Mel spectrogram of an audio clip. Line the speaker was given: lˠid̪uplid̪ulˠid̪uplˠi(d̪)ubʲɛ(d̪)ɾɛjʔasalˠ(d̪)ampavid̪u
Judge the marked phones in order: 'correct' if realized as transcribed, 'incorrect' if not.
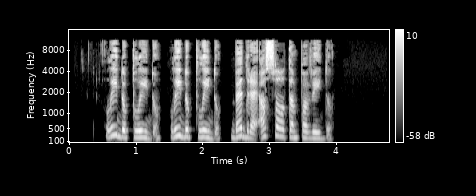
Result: correct, correct, incorrect: t̪

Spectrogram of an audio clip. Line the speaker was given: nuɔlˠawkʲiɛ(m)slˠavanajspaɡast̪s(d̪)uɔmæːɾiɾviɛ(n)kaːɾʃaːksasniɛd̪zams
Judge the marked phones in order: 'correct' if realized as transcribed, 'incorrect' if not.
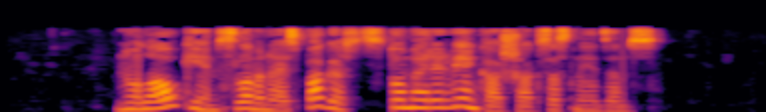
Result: correct, incorrect: t̪, incorrect: ŋ

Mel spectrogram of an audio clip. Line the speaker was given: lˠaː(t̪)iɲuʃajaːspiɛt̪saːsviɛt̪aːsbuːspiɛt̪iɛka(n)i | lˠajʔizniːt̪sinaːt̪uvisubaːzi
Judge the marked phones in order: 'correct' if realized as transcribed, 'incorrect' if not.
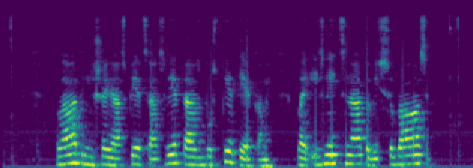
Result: incorrect: d̪, incorrect: m

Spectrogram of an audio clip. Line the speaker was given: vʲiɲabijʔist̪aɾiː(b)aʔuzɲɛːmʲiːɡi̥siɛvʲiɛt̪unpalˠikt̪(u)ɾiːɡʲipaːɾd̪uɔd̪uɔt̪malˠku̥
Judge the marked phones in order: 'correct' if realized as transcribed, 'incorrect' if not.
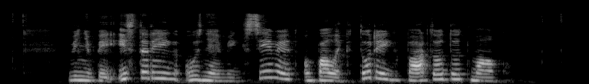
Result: incorrect: ɡ, correct

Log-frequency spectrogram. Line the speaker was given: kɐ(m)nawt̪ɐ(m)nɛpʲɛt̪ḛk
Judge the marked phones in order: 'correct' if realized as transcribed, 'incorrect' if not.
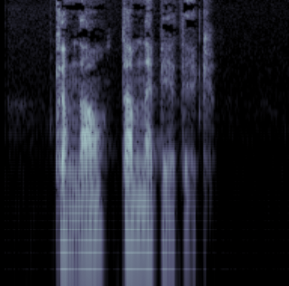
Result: correct, correct

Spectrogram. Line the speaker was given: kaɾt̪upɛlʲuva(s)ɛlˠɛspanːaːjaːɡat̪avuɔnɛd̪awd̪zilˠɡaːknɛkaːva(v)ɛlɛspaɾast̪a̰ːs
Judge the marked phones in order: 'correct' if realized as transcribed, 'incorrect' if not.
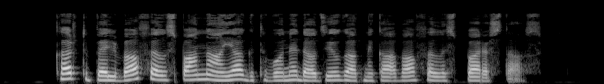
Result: incorrect: f, incorrect: f

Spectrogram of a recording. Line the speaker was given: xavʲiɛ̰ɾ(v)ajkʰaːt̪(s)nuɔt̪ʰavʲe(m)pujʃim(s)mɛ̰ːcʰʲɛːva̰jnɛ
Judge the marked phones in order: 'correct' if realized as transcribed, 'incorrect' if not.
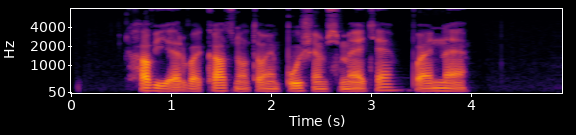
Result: correct, correct, correct, correct

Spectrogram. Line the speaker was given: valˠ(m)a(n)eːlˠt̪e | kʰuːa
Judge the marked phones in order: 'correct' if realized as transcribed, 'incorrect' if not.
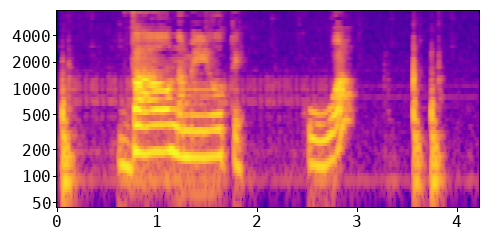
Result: incorrect: n, incorrect: m

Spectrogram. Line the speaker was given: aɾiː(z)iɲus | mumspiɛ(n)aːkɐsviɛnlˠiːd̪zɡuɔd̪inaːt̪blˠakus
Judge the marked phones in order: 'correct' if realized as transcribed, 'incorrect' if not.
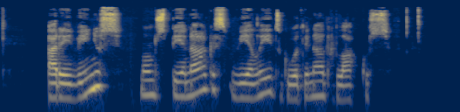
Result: incorrect: v, correct

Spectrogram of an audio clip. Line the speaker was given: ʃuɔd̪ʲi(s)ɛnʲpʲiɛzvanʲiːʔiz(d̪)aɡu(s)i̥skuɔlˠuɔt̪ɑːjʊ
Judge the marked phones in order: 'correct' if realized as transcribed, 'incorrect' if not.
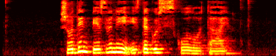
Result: incorrect: none, correct, correct

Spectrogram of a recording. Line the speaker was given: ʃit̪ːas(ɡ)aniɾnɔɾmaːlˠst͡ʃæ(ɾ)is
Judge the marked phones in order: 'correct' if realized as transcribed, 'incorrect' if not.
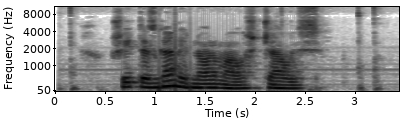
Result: correct, incorrect: l

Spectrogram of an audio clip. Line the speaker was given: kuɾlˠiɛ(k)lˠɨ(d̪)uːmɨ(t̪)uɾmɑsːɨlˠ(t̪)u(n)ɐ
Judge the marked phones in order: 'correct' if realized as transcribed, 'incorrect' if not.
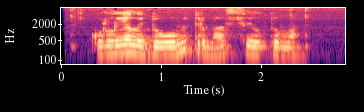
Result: incorrect: none, correct, correct, correct, incorrect: m

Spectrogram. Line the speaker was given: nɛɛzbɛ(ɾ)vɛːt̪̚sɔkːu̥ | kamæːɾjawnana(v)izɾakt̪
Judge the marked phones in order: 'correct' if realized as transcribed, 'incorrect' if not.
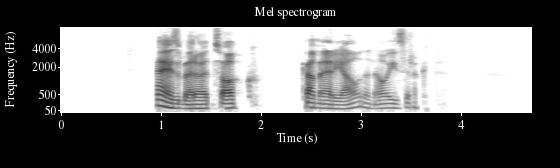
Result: correct, incorrect: w

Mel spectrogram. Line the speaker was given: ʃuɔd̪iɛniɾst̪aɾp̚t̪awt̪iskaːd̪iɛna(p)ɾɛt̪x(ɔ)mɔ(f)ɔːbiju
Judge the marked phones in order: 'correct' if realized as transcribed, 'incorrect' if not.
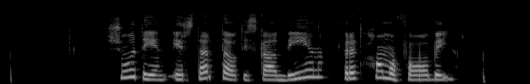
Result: correct, correct, correct

